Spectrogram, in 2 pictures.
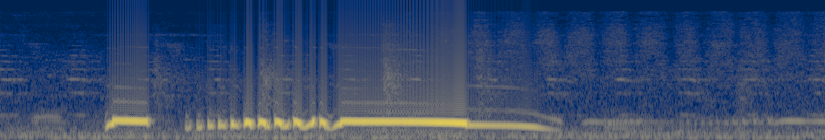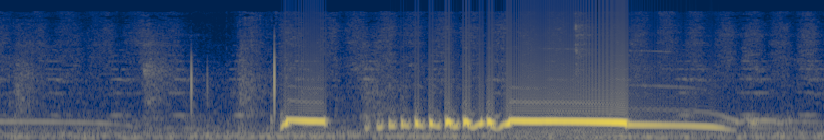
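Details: Collared dove of the Irak variety, kept for its sweet song, which is used to lure other doves. Two phrases: a short clipped note, a rolling trill, then a long, drawn-out coo that sags downward at the end.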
